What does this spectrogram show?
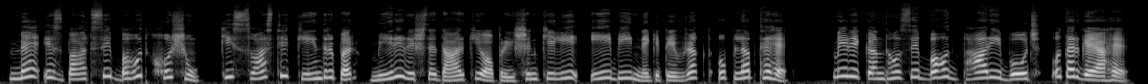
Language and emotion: Hindi, happy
